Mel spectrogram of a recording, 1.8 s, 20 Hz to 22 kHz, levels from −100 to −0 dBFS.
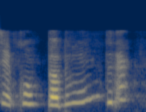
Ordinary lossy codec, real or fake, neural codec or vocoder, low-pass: AAC, 32 kbps; fake; codec, 24 kHz, 0.9 kbps, WavTokenizer, small release; 7.2 kHz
